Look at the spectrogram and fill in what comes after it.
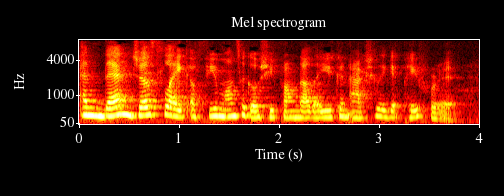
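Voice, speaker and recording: Speaking at a fairly quick pace, a woman has a fairly high pitch. Noticeable background noise can be heard. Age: 30s. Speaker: podcast host. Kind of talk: casual interview chat. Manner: halting, many false starts.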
